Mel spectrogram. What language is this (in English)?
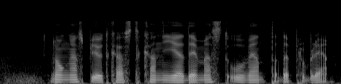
Swedish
